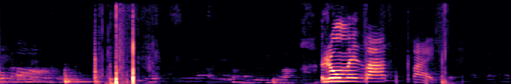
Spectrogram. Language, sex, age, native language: Icelandic, female, 7, German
